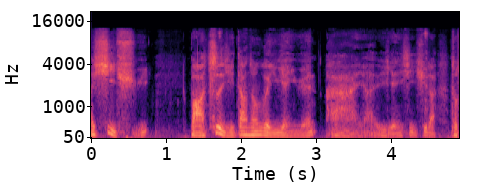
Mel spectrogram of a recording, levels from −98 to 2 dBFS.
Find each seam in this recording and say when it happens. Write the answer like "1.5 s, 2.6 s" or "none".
4.0 s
